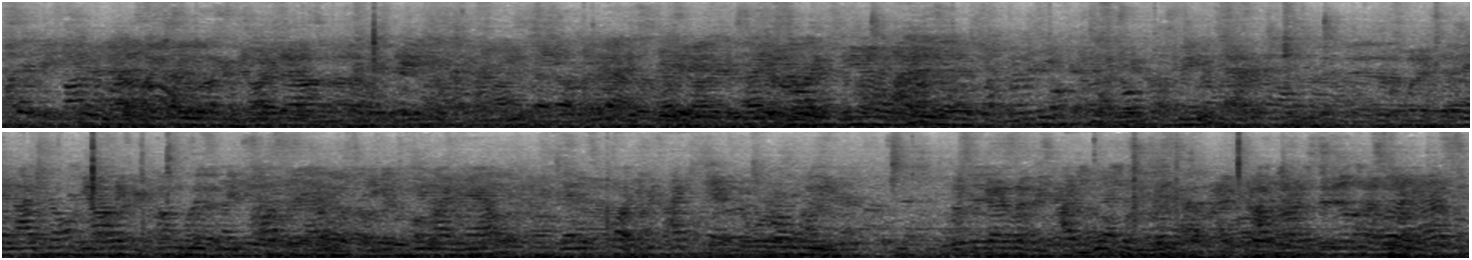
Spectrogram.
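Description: Playing cards are shuffled and laid down softly on a cloth mat.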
